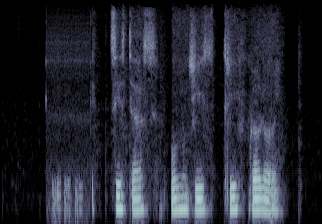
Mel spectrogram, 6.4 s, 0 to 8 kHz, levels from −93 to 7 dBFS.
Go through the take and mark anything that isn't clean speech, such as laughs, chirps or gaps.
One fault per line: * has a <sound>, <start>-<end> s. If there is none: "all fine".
* has a laugh, 1.0-1.7 s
